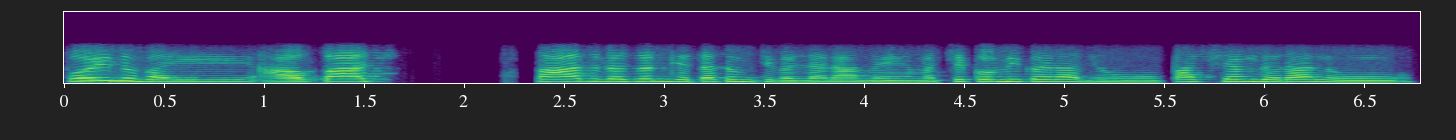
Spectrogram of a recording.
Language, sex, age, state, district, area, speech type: Goan Konkani, female, 18-30, Goa, Ponda, rural, conversation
